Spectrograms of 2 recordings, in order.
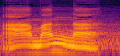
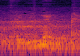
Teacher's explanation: Apabila hamzah bertemu dengan huruf mat, cara membacanya dipanjangkan 2 harokat. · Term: mat badal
